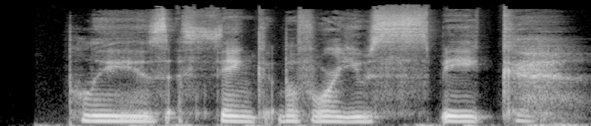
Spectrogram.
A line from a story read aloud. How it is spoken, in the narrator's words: Akira groans into his hands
